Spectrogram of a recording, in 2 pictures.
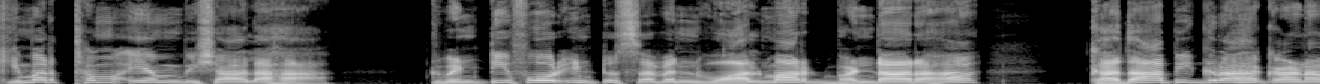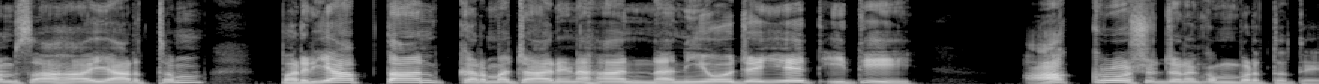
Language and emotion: Sanskrit, disgusted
